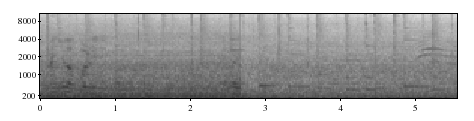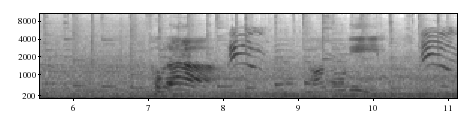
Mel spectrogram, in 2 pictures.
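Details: Domestic cat meowing during a car ride to a new house, as if finding the trip hard; a loud arched meow near seven seconds followed by shorter meows, over low vehicle rumble, background music and speech.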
